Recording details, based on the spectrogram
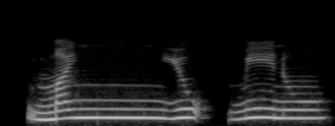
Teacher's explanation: हम पूरा कंप्लीट गुन्ना नहीं करते, हल्का फुल्का गुन्ना होता है उसमें। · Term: इदगाम नाकिस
